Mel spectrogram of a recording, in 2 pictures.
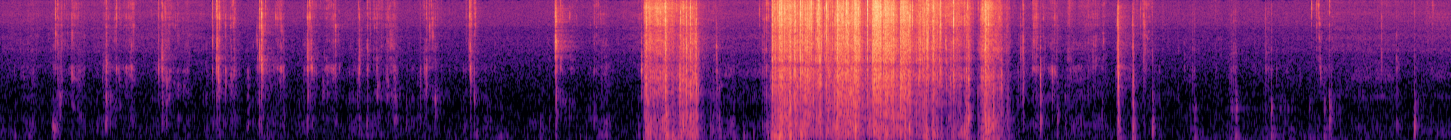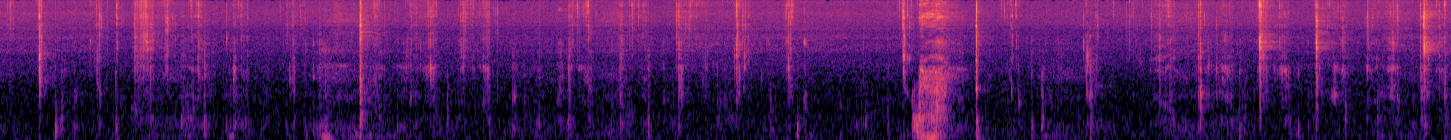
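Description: A person chewing breaded spicy chicken nuggets, with many small soft crunches and mouth clicks. Louder bursts of rustling noise come about seven seconds in, again from about eight to ten seconds, and briefly about two-thirds of the way through.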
